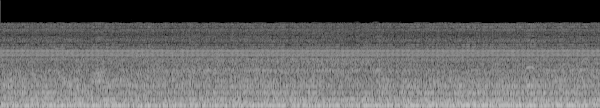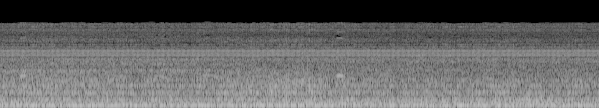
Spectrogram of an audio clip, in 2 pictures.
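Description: A steady low vehicle rumble, like an engine or passing traffic, fills the recording with no animal calls standing out.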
